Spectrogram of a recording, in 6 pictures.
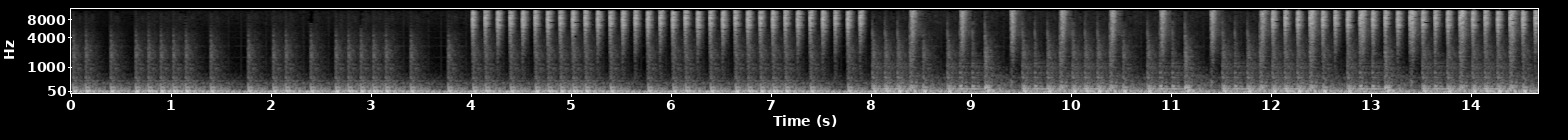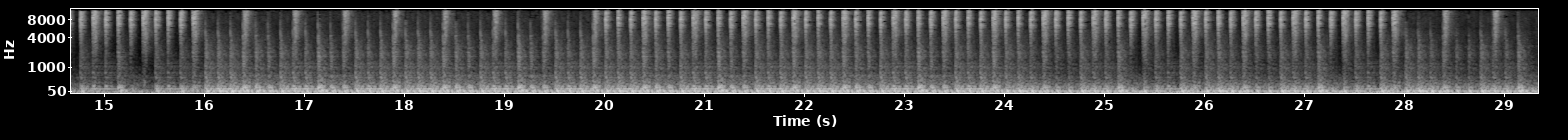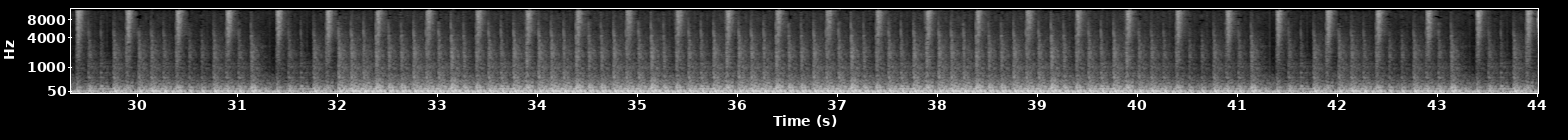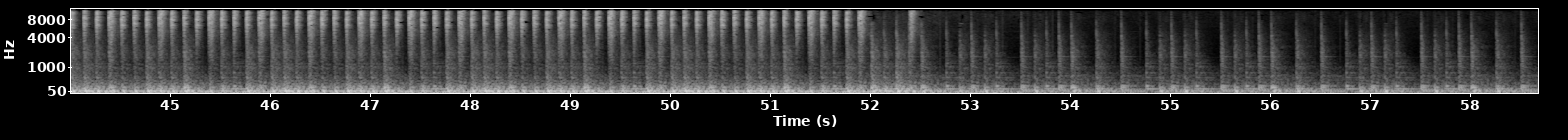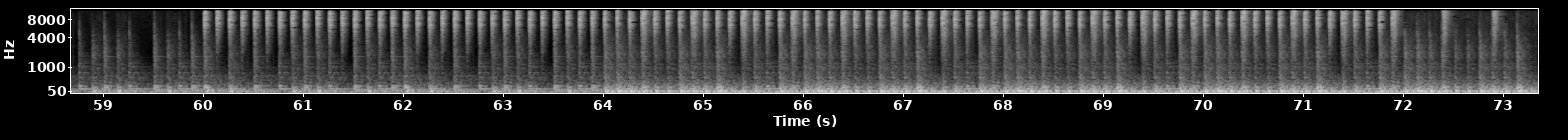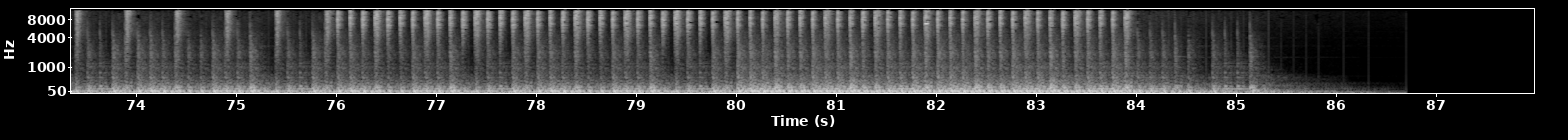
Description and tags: Ogre Chase
Chase drums made 100% in LMMS Studio. Instruments: Hithat, tons, hihat, and bassdrum acoustic. Action music for chase scenes and more.
CHASE, DRUMS, WILD, FAST, CINEMATIC, ACTION, CREATURE, SURVIVAL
